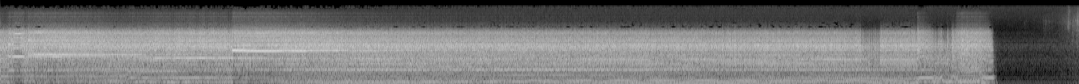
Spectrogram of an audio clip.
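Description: An electric guitar plays loud fuzzy distorted chords and notes.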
